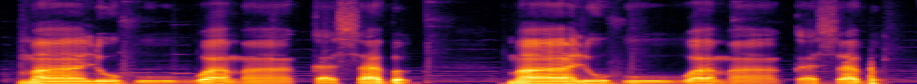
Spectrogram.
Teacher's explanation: bunyi lantunan pada huruf ba di akhir kalimah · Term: qalqalah kubra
